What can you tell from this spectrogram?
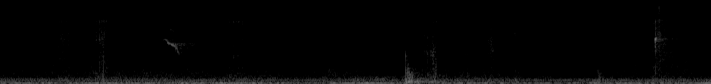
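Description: Quiet handling sounds of bread dough being tucked and shaped by hand on a wooden board, with a dull thump about four seconds in as the dough ball is set down. Near the end a metal bench scraper cuts down through the dough and clicks against the board. A faint steady hum underneath.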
